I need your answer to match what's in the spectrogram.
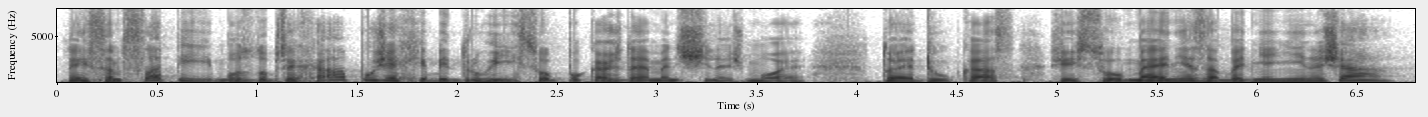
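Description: A man voicing a boastful, dim-witted schoolboy in an audiobook, speaking in a high, strained, whiny voice. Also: no room sound, lightly acted. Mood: protesting. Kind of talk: audiobook reading.

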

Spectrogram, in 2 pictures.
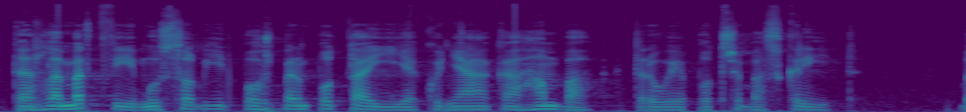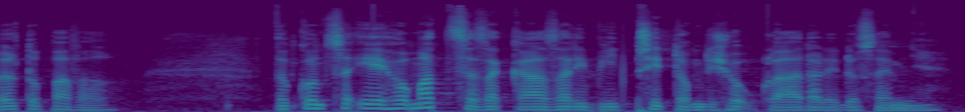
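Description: Calm, low-voiced male storyteller. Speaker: narrator. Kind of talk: read-aloud story narration.

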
